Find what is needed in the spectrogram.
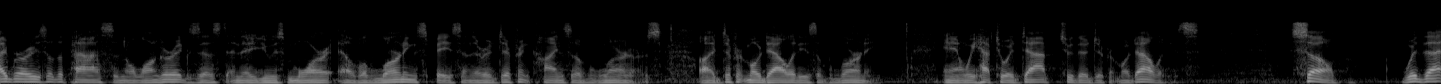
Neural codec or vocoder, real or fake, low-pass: codec, 16 kHz, 8 kbps, FreqCodec, larger model; fake; 7.2 kHz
